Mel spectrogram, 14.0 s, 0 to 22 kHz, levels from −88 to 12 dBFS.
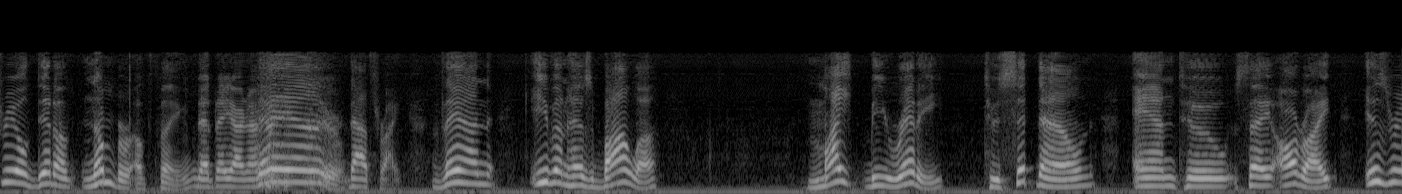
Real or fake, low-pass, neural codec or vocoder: fake; 7.2 kHz; codec, 16 kHz in and 24 kHz out, 1 kbps, XY-Tokenizer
